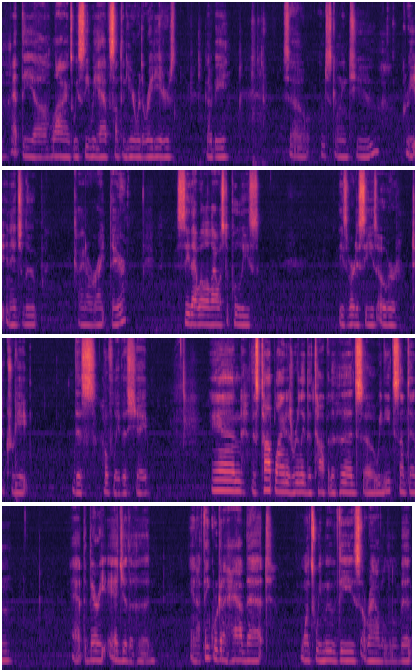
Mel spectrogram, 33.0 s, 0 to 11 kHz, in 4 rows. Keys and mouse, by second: 4.8 ctrl+r.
